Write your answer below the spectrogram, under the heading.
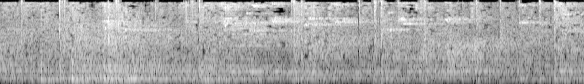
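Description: Basketball bouncing on a gym court, as repeated sharp knocks over a background of players' voices and hall noise.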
